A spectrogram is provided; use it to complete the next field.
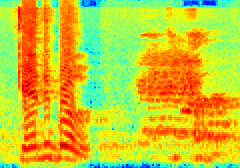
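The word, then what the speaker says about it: cannibal: आगे अगला टॉपिक है आपका, अगला मतलब कैनिबल, बोलो कैनिबल, कैनिबल ल दोनों आधे, कैनिबल ल नहीं बोलेंगे, बस वहीं छोड़ देना, कैनिबल जी हटानी नहीं, कैनिबल नरभक्षी।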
